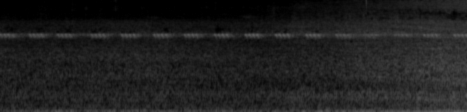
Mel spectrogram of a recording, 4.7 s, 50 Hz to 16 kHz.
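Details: Crickets on empty Monaco streets on a Friday night around 10 p.m.: a high, thin chirp pulses steadily about three times a second over low street rumble.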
